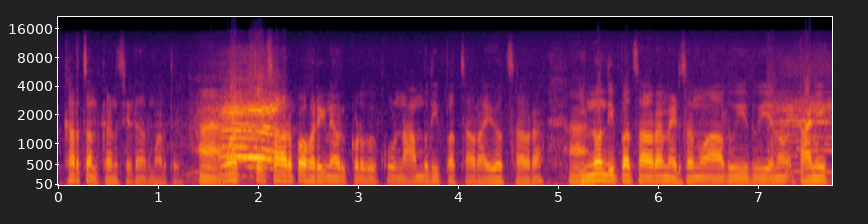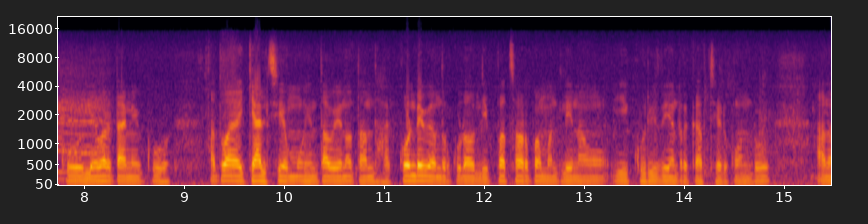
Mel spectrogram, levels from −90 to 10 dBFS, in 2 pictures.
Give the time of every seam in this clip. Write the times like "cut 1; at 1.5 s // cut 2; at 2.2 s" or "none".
cut 1; at 1.6 s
